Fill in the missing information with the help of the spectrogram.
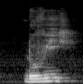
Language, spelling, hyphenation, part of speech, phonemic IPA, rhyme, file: Dutch, Louis, Lou‧is, proper noun, /luˈi/, -i, Nl-Louis.ogg
- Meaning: a male given name, variant of Lodewijk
